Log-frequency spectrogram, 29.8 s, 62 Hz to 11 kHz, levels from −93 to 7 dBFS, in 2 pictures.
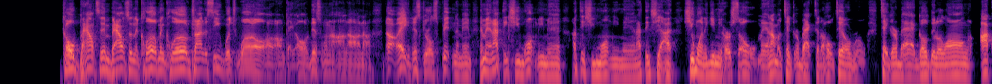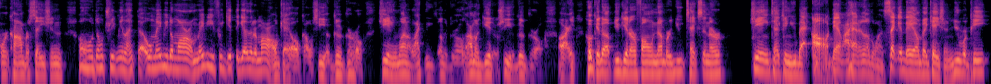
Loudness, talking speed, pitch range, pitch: -25 LUFS, 280 wpm, 115-150 Hz, 125 Hz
